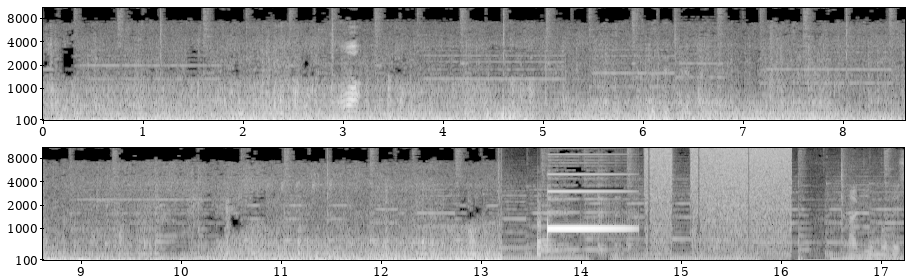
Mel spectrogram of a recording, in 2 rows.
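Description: Vehicle driving over a rough dirt road, with a heavy low rumble of engine and road noise. About 13 seconds in the rumble cuts off. A loud, steady beep tone follows for about a second, then a short burst of loud hiss.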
